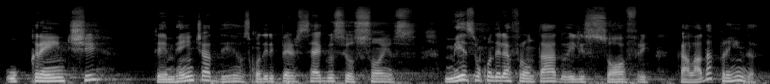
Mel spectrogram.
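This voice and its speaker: A man's voice: mid-range voice, animated, normal speed, darkish tone, a little hiss or hum. A Brazilian man preaching an expository sermon as pastor, earnest and putting questions to his congregation. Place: church sanctuary. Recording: long church reverb.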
